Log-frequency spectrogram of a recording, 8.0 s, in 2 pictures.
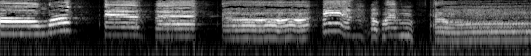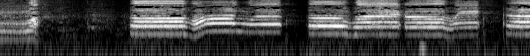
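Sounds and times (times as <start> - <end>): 
parrot singing: 0.0 - 4.4, 5.0 - 7.9.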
